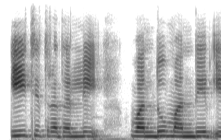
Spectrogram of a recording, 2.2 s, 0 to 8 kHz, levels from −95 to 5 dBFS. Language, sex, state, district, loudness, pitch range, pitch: Kannada, female, Karnataka, Bidar, -20 LUFS, 240-260 Hz, 245 Hz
